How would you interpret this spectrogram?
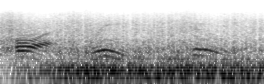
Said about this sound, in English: The engines are on.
